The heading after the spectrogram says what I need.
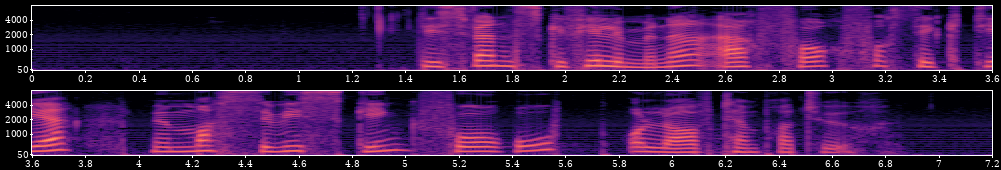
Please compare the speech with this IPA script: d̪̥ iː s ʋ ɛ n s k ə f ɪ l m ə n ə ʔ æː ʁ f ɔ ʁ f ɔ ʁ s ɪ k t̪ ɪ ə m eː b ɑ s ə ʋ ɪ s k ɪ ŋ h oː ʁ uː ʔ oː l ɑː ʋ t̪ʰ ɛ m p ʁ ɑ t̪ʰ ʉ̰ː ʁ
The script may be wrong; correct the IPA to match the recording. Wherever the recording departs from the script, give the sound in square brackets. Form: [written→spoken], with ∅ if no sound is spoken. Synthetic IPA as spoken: d̪̥ iː s ʋ ɛ n s k ə f ɪ l m ə n ə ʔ æː ʁ f ɔ ʁ f ɔ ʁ s ɪ k t̪ ɪ ə m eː [b→m] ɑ s ə ʋ ɪ s k ɪ ŋ [h→f] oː ʁ uː [ʔ→p] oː l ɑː ʋ t̪ʰ ɛ m p ʁ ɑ t̪ʰ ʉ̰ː ʁ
